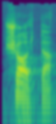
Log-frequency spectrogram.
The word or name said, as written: sciorta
